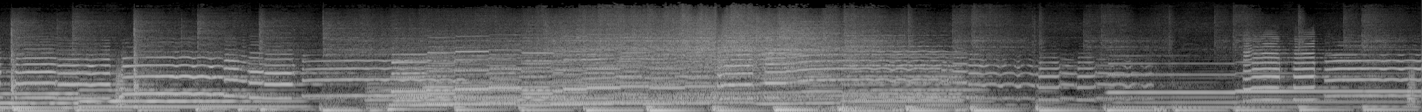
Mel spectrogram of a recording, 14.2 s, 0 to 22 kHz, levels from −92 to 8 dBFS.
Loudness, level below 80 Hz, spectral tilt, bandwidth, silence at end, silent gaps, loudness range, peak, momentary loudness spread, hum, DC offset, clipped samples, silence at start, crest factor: -21 LUFS; -30 dBFS; -4.5 dB/octave; 18.5 kHz; 0 s; none; 6 LU; -6 dBFS; 8 LU; none; under 0.1%; under 0.1%; 0 s; 16 dB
